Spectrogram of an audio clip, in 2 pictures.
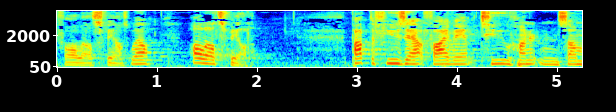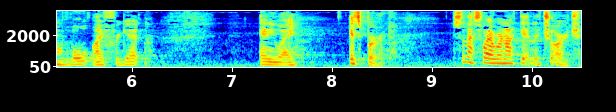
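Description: The speech moves at a moderate pace. Long, frequent pauses break it up. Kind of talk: casual vlog chat. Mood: relaxed, matter-of-fact. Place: garage. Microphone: phone near.

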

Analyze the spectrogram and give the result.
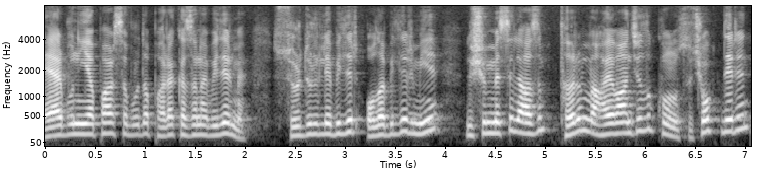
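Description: A man's high-pitched voice, dark and mellow in tone, moves at a fairly quick pace with ordinary pitch variation. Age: 40s. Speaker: YouTuber and small farmer. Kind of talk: interview answers.

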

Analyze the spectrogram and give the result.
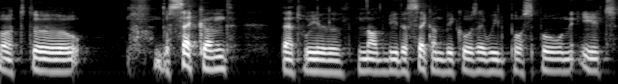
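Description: A man's voice sits at a medium pitch with little pitch movement. He talks slowly in a dark, mellow tone.

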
